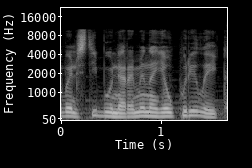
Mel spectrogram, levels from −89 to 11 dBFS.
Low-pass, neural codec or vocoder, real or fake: 9.9 kHz; none; real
